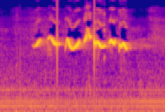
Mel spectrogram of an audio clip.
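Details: Ultramarine grosbeak, known as azulão pardo, singing to warm up another male: a short phrase of sweet, slurred whistles wavering up and down, five or six linked notes, with a low steady hum underneath.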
